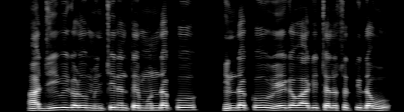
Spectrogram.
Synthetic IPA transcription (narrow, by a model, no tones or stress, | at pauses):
aːd͡ʒiːʋiɡɐɭumiɲt͡ʃinɐnt̪e̞mund̪ɐkːu | ɦind̪ɐkːuʋɛːɡɐʋaːɡit͡ʃɐlusut̪ːid̪ːɐʋu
